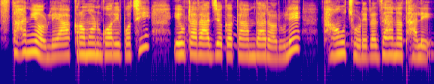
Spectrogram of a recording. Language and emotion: Nepali, fearful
